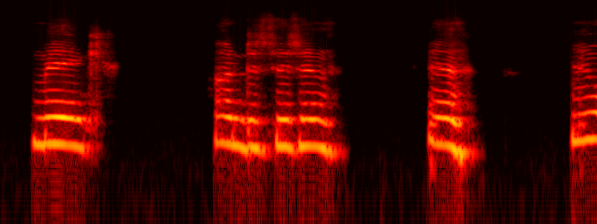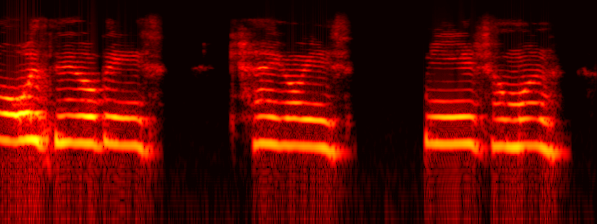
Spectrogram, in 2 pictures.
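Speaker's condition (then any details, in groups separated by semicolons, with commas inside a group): Cerebral palsy; spasticity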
